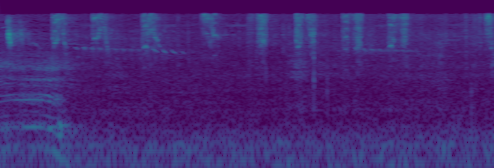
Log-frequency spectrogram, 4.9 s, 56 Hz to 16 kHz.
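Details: Jallikattu bull in intensive training at Trichy, Tamil Nadu, on 03.01.2020 ahead of the Pongal-season Jallikattu contests; a short, low, harmonic moo opens, lasting about half a second, then scattered clicks, rustling and steady hiss follow.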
